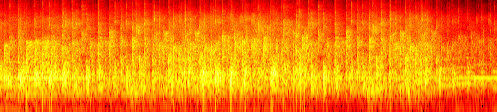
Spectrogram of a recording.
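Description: A group of people applauding: many hands clapping at once in a dense, uneven patter that eases off a little toward the end.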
